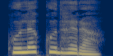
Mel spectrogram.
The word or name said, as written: ಕೀಲುಕುದುರೆ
